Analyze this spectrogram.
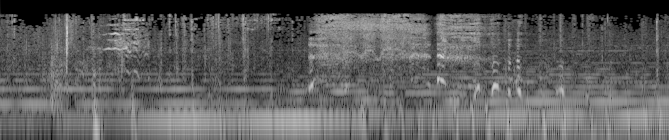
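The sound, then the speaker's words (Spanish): Horse neighs and whinnies loudly while being ridden away, mixed with rhythmic clip-clop hoofbeats over a steady low drone. “se aleja a caballo.”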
